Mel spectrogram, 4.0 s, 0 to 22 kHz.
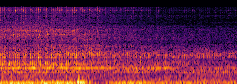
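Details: Toyota Hilux diesel at 350,000 km, after timing chain replacement during a service: an even, regular idle clatter of about 3.5 beats a second. It runs much smoother than before, a normal healthy idle.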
